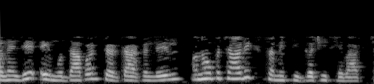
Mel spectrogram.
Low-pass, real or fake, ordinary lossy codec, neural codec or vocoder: 3.6 kHz; real; none; none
